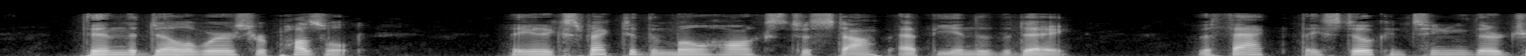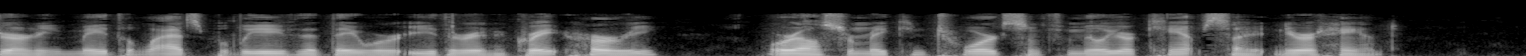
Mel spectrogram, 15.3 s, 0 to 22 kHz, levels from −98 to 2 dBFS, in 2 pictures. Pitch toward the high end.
No: low, 115 Hz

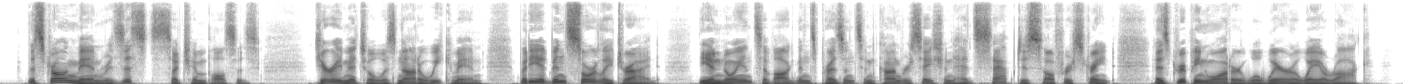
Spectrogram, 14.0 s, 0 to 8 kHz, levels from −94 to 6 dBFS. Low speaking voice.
Yes: low, 100 Hz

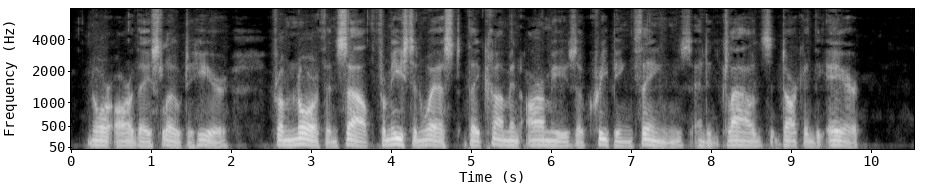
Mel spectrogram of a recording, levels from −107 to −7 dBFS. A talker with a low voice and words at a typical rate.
Yes: very low, 90 Hz; average, 165 wpm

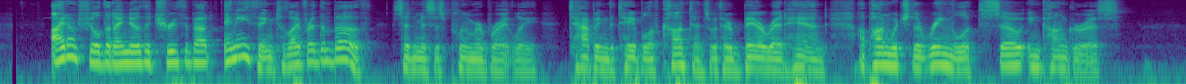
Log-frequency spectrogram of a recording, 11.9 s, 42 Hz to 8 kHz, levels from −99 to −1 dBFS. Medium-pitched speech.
No: low, 115 Hz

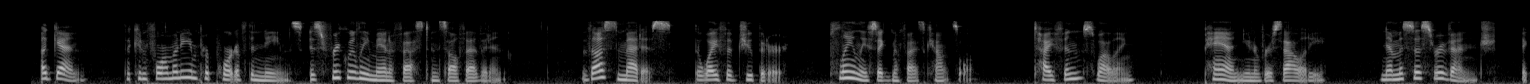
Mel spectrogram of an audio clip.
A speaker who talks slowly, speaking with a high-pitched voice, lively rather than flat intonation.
Yes: slow, 120 wpm; high, 215 Hz; wide, 6.5 semitones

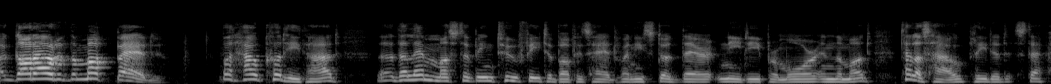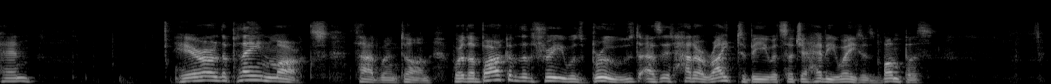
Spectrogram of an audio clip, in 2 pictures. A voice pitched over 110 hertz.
Yes: low, 135 Hz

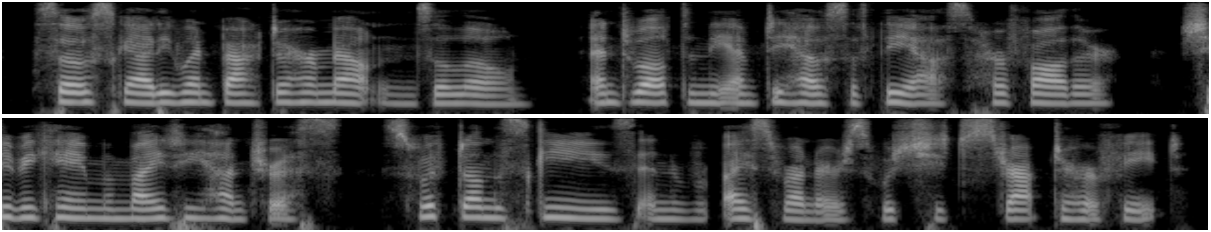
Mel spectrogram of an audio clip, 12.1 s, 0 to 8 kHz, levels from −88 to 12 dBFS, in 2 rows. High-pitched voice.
Yes: high, 210 Hz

